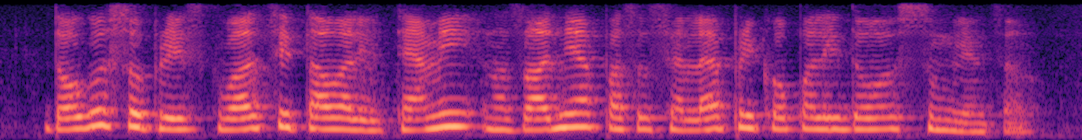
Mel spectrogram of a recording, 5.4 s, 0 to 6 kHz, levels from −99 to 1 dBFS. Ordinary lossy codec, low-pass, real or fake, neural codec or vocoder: none; 5.4 kHz; fake; codec, 16 kHz in and 24 kHz out, 1 kbps, XY-Tokenizer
